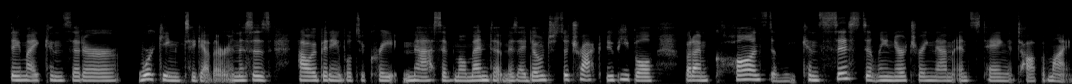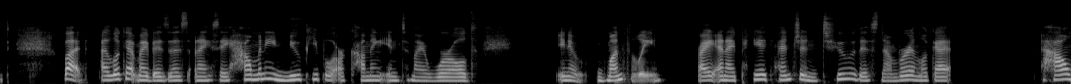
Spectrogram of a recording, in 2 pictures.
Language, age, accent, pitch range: English, 20-39, American, 185-210 Hz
